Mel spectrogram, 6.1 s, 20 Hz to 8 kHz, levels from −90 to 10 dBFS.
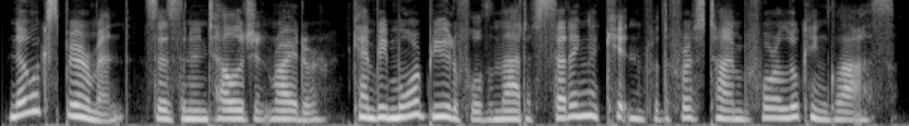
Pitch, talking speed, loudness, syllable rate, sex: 215 Hz, 235 wpm, -16 LUFS, 6.6 syllables/s, female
